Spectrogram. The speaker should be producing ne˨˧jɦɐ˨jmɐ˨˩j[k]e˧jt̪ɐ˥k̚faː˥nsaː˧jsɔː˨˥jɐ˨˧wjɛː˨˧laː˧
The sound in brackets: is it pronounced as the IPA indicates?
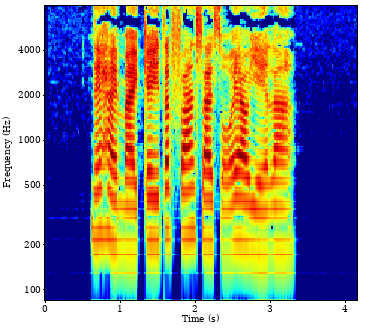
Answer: yes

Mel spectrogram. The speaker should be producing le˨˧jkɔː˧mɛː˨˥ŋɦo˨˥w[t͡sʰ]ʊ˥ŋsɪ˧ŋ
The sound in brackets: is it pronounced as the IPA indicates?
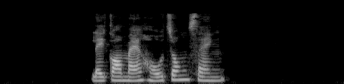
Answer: no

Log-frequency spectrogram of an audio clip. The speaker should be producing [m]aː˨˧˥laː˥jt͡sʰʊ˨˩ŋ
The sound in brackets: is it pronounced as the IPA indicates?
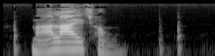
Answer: yes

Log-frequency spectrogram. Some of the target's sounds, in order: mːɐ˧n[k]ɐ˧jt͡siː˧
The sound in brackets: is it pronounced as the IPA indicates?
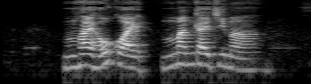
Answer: yes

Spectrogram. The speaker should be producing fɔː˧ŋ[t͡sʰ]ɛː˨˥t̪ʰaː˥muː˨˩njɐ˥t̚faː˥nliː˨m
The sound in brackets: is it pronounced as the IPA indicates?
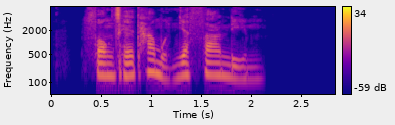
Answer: yes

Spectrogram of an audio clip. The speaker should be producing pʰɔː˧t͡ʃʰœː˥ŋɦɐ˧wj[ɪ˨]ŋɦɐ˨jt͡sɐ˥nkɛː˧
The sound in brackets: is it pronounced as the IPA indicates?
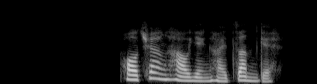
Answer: yes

